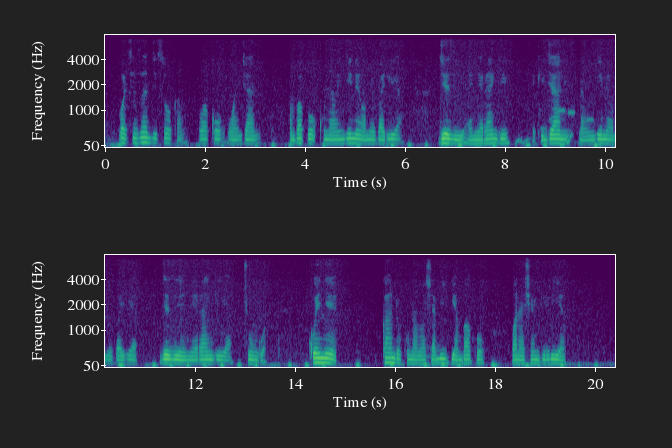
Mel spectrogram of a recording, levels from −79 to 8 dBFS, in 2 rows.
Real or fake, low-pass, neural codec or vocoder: real; 7.2 kHz; none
